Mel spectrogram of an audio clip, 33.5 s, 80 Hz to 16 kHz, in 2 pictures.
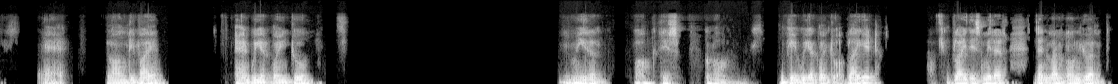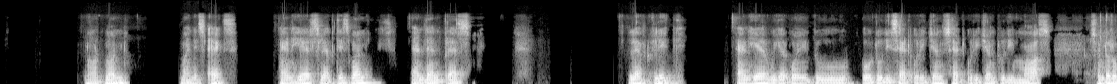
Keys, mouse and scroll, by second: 0.4 click, 1.5-4.6 drag, 4.9 click, 13.0 click, 14.7 click, 15.4-16.8 drag, 16.8-17.8 middle drag, 17.8-18.3 scroll down 3, 19.6 KP_1, 21.2-23.3 middle drag, 23.3 click, 24.0-24.9 scroll up 5, 24.9 click, 28.6-33.5 right drag.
